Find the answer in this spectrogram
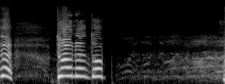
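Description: Speech only: a man's commentary voice says one short word about half a second in, with low background noise around it.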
